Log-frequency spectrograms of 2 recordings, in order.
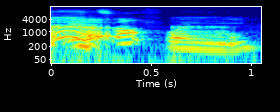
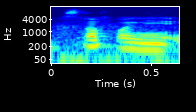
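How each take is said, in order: First: Half-laughing protest; laughing while saying it's not funny. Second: Said in the usual way. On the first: Real, not acted.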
